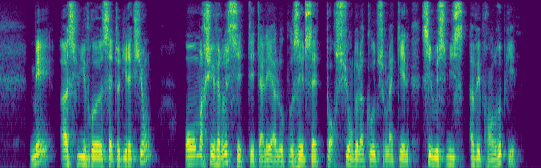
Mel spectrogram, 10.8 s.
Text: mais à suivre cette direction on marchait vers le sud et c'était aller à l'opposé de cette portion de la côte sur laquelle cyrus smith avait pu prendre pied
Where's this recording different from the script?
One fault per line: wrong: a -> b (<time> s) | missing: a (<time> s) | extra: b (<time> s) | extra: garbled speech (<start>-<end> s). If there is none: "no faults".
missing: sud et (4.5 s)
missing: de (6.1 s)
missing: pu (9.6 s)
